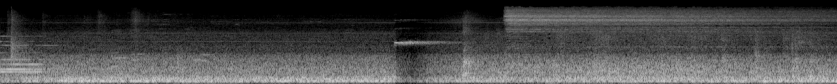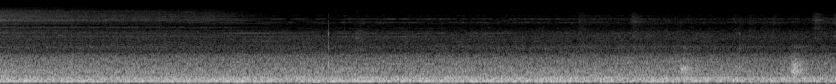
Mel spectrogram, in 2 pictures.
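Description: Iyotetsu 700 series electric train (ex-Keio 5000 series) standing at the platform with its onboard equipment running as a steady hum. The doors close: a short high beep about four seconds in, then a long hiss of air for several seconds.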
